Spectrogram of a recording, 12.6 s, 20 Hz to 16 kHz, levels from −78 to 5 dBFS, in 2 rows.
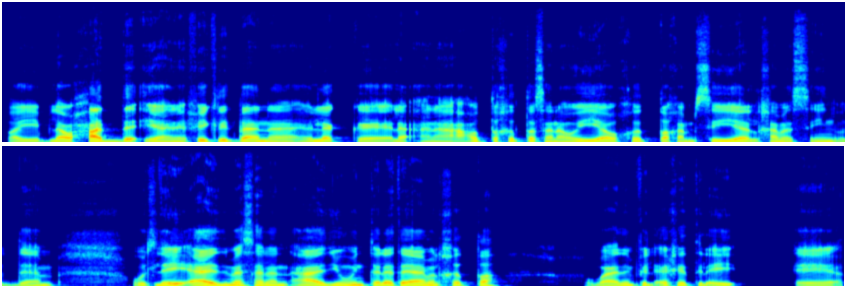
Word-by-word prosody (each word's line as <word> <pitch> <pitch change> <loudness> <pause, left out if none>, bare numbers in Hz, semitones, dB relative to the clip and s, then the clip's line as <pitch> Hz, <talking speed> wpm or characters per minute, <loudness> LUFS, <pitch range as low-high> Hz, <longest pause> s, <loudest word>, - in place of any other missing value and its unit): طيب 90 -3 -4
لو 95 -1 +4
حد 155 - +5
يعني 90 -2 0
فكرة 125 0 0
بقى 115 0 +2
أنا 95 -4 -2
يقول 100 +4 -2
لك 110 0 -2 0.3
لا 95 - -4
أنا 90 -1 -3
هاحُط 115 +4 -3
خِطّة 115 0 -3
سنوية 95 +2 0
وخِطّة 100 +1 -2
خَمسية 100 0 0
ل5 95 +2 -4
سنين 95 0 -5
قُدّام، 95 +1 -5 0.6
وتلاقيه 115 +6 +2
قاعد 120 -2 +6
مثلًا 115 -2 0
قاعد 115 0 +2
يومين، 110 +4 0
3 115 -1 +2
يعمل 115 0 +3
خِطّة 120 +4 -2 0.6
وبعدين 90 +5 0
في 115 - -3
الآخِر 110 0 -2
تلاقيه 105 -1 -3 0.5
آآ، 90 -1 -3
105 Hz, 150 wpm, -25 LUFS, 95-115 Hz, 0.6 s, قاعد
